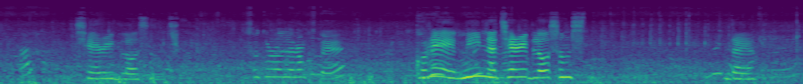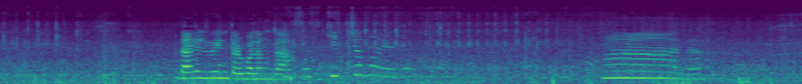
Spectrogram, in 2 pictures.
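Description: A young woman talks animatedly close by.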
